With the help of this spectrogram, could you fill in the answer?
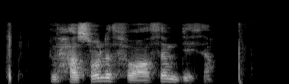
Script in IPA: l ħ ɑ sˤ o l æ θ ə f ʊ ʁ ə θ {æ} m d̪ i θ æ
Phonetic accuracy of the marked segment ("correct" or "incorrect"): correct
